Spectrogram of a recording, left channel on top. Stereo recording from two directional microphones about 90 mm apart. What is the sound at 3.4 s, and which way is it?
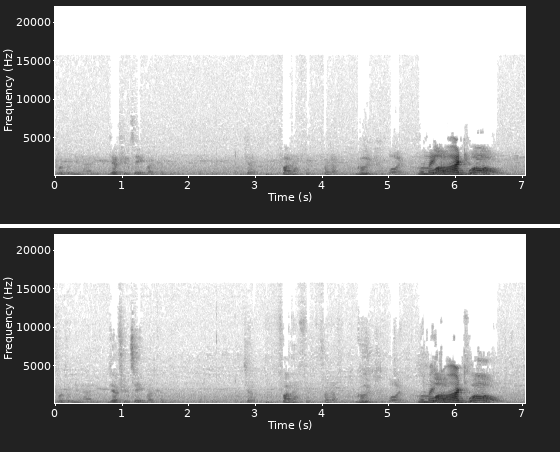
Speech, 10° right (ahead or behind).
